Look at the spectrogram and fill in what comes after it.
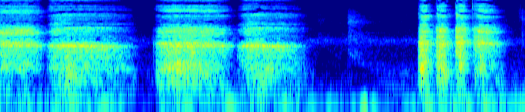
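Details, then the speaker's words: Imitated pediatric obstructive sleep apnea: noisy sleep breathing stops for about a second, then resumes with a burst of gasping breaths; apneic pause with gasping. "number four do they pause while they're sleeping at night like this"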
